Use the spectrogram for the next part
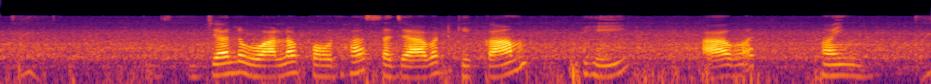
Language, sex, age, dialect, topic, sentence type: Magahi, female, 60-100, Central/Standard, agriculture, statement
